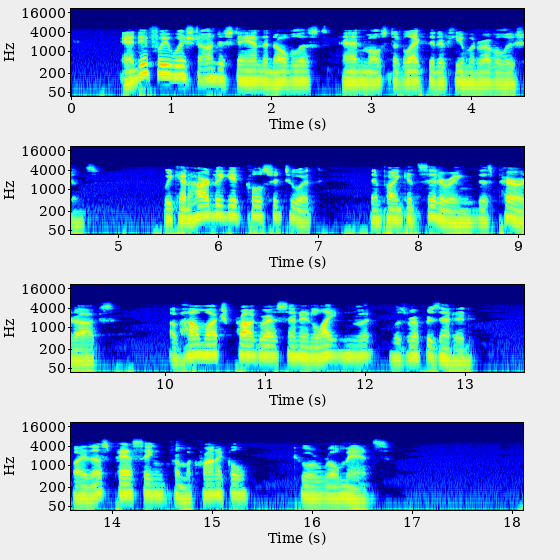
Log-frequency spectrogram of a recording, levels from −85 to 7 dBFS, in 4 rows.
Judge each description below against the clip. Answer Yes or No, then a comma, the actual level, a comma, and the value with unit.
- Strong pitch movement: No, average, 3.8 semitones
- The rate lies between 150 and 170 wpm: No, average, 140 wpm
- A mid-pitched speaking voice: No, low, 120 Hz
